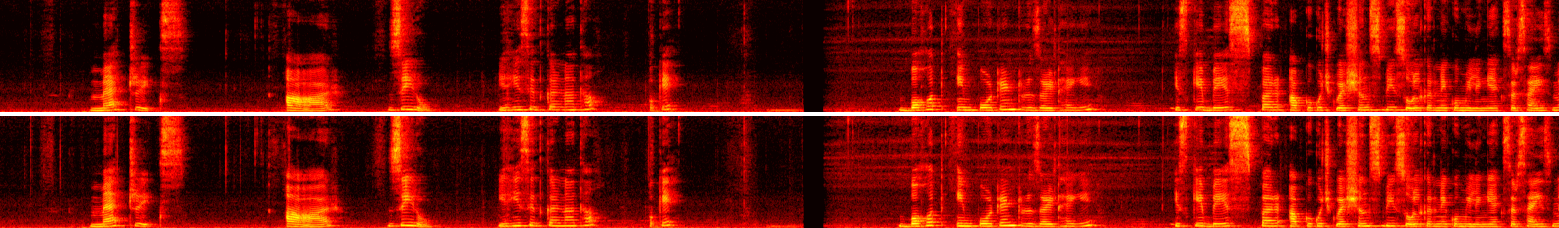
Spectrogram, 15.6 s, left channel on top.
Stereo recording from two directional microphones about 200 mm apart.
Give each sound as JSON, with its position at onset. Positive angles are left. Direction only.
{"t": 0.9, "sound": "a woman's voice", "side_deg": -45}
{"t": 2.8, "sound": "a woman's voice", "side_deg": -50}
{"t": 9.0, "sound": "a woman's voice", "side_deg": -50}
